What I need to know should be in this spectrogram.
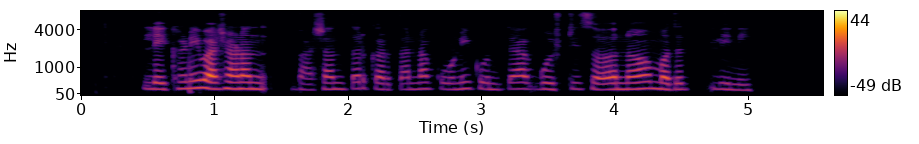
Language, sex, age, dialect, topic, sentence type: Marathi, female, 18-24, Northern Konkan, banking, statement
